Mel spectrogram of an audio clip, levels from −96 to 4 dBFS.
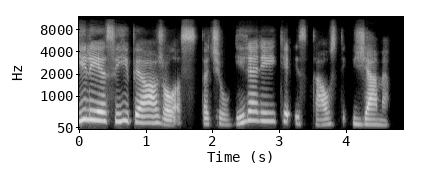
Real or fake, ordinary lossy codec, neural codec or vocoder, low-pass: fake; AAC, 64 kbps; codec, 24 kHz, 0.5 kbps, DualCodec; 10.8 kHz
